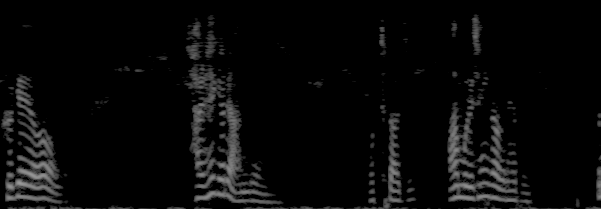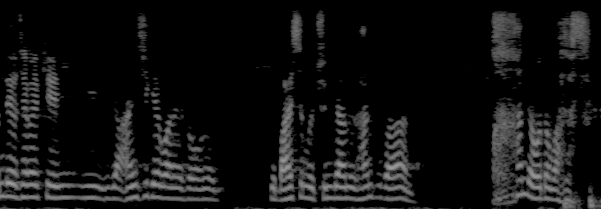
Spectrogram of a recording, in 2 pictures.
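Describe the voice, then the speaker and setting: A pastor with a fairly high male voice preaches at a midweek prayer service, heard on a slightly dull, lo-fi church recording. He leans hard into key words, then drops to quiet, confiding asides. He keeps pressing the congregation with repeated questions. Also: steady tone, fairly quick, pauses often. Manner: swings from loud emphatic stresses to soft, low asides. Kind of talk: sermon.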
